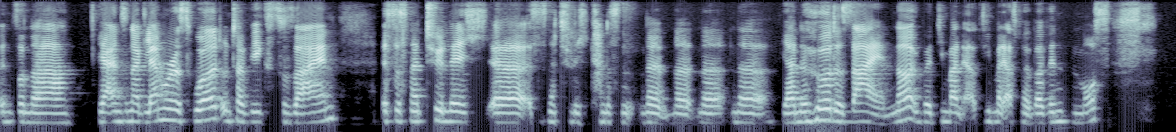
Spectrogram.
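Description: Fairly low-pitched woman's voice with monotone, flat intonation. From Rhineland, Germany. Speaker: PR consultant and coach. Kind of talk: interview conversation. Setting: in person, sitting face to face.

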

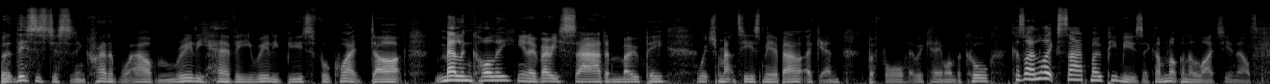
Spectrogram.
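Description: On a very clean recording with a silent background, a man with an unremarkable speaking voice talks at medium pitch and a fairly quick pace. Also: lively intonation. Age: 30s. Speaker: podcast host. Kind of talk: casual chat.

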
